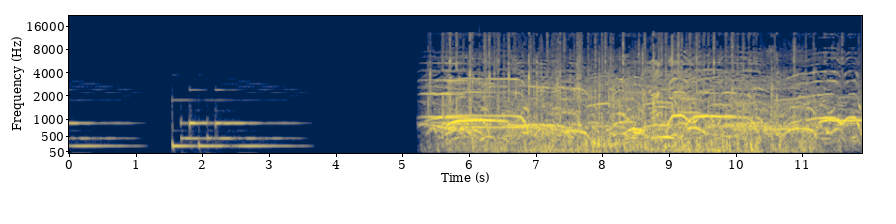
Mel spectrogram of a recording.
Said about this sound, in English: The cheering you hear is from an Instagram post on March 13th from Jerry Falwell Jr.'s feed.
